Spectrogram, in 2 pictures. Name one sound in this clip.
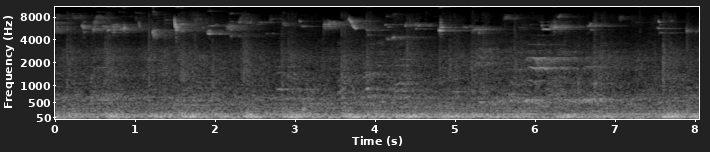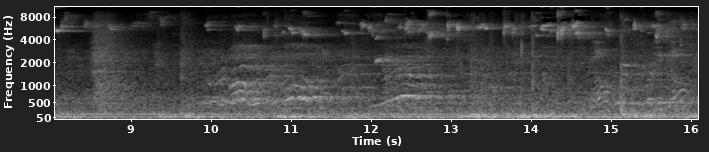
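Sneakers squeak sharply on a gym floor, over and over.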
